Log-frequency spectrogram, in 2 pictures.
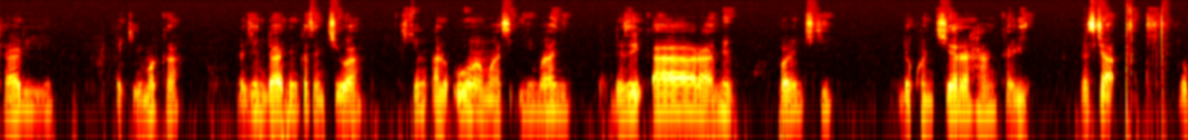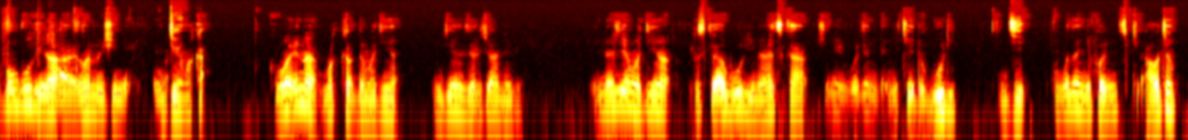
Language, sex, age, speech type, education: Hausa, male, 46-60, spontaneous, tertiary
